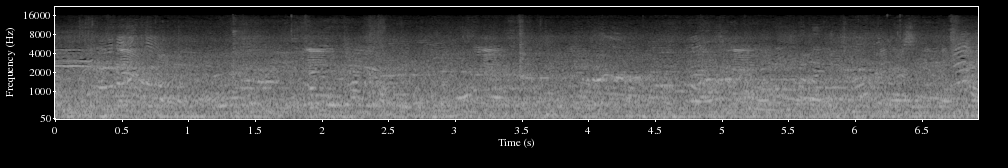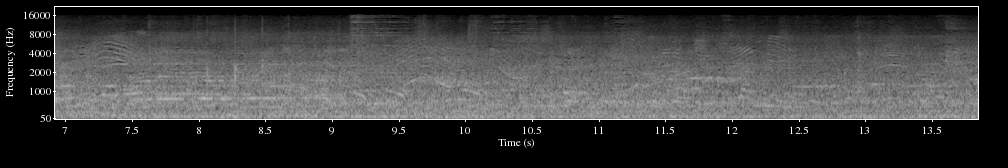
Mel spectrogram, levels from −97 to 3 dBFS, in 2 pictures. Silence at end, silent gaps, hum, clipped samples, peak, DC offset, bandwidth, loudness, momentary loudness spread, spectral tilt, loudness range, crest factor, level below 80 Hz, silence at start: 0 s; none; none; under 0.1%; -14 dBFS; under 0.1%; 16.5 kHz; -31 LUFS; 4 LU; -5 dB/octave; 2 LU; 16 dB; -46 dBFS; 0 s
